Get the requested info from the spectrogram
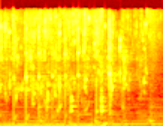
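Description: Pickle juice poured from a glass jar into a plastic blender jar, trickling and splashing steadily onto the spinach inside.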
